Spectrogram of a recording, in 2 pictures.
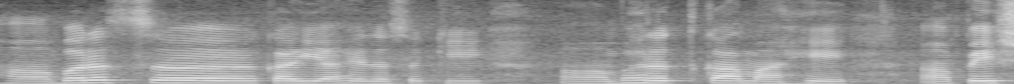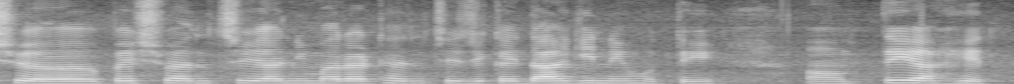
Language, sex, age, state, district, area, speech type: Marathi, female, 30-45, Maharashtra, Nanded, rural, spontaneous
